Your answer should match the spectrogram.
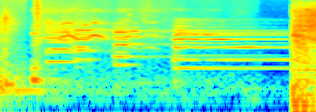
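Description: A short sound effect with a warbling, wavering pitch, followed by a single held tone that cuts off near the end.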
